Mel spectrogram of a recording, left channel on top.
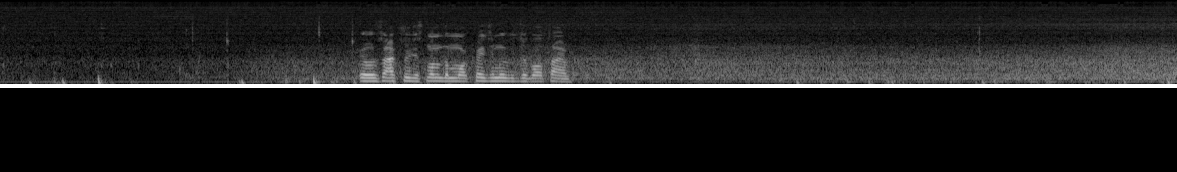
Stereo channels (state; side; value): silent; right; digital silence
